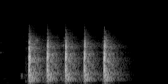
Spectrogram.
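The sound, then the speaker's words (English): Five firm knocks on a cabin door, evenly spaced in quick succession. Each is a sharp, hollow rap with a short decay, and silence follows. “The door of the cabin is open, Chico. There must be someone here. Yeah, we will knock before we go in.”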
